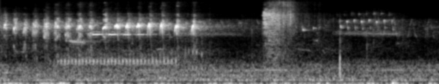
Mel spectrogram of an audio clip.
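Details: A Marsh Wren at Presqu'ile Provincial Park, Ontario, on a cold, wet early afternoon, gives a quick, dry rattling trill of high notes for about two seconds. A loud squeak not from the wren and another high trill follow over a low hum.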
